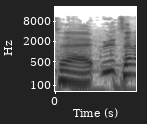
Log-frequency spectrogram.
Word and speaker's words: Uelzen: Und zwar wird es Uelzen ausgesprochen. UE Uelzen. Wunderbar, vielen Dank, liebe Telegram-Gruppe.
